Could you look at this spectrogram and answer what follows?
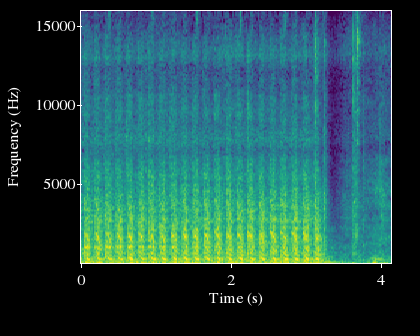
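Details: Land Rover Series 2A with a diesel engine swapped in from a 90, first start attempt after new diesel lines: even starter churning about 3.5 beats a second for three seconds, never catching; air in fuel lines.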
